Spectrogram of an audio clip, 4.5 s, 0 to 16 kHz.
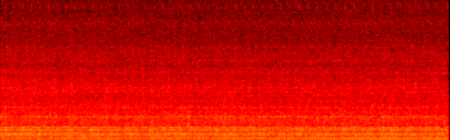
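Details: Maruti 800 petrol engine that randomly misfired once warm after 30–40 km, after new spark plugs: idling steadily and evenly with no stumble, the vibration now gone.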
